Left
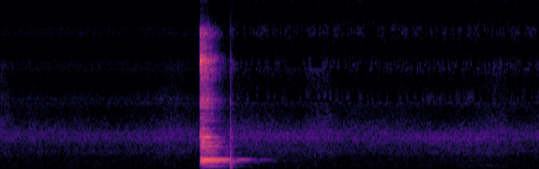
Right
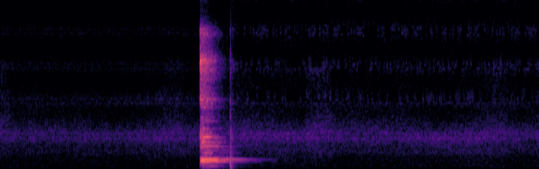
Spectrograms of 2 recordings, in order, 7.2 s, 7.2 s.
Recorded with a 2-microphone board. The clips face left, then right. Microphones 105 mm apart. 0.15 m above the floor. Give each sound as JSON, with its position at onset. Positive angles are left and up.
{"t": 2.7, "sound": "a cowbell", "side_deg": -5, "distance_m": 0.5}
